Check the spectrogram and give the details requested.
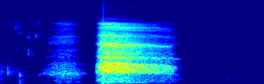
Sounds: Sigh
